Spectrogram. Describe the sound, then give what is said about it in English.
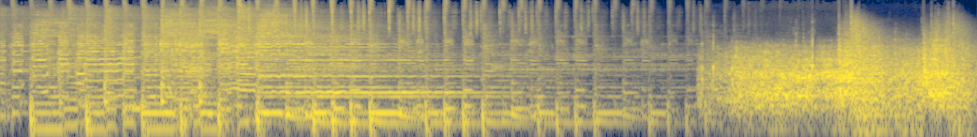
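Bombs strike a rebel-held town near Damascus, Syria, in early June. Heavy, rumbling blasts fill the last few seconds, following a long, dense stretch of sustained tonal sound. “The sound there are bombs launched by the Assad government hitting Daraa, a suburb of Damascus, in early June.”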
